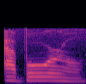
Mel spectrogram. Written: aboral

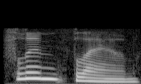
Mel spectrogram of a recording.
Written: flimflam

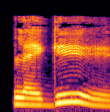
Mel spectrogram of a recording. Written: Les Gueux

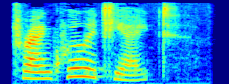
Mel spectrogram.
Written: tranquillityite

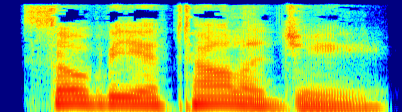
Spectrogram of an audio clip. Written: sovietology

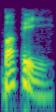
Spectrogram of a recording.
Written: buppie

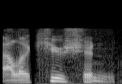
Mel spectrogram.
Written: allocution

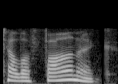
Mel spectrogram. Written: telephonic

